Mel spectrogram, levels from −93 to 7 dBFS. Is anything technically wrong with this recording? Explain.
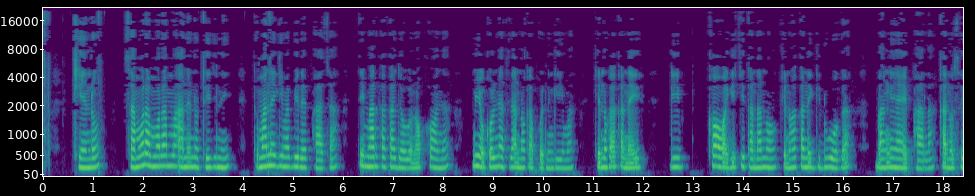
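Yes. From 13.26 to 13.32 s, a pre-echo spreads a short hiss across the 55 ms before a sharp speech onset, which then sounds blunted. The codec's block-wide quantisation noise, sized for the loud attack, leaks backward into the quiet gap, unlike reverberation, which trails after a sound.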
